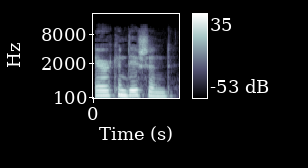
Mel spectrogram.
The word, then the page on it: air-conditioned: American English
